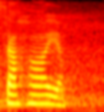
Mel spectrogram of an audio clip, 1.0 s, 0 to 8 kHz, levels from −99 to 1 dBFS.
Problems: constant background noise, low volume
